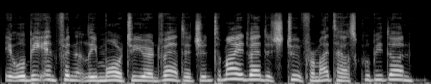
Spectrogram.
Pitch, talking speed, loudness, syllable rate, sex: 190 Hz, 265 wpm, -16 LUFS, 6.9 syllables/s, male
